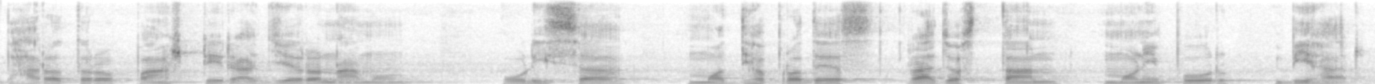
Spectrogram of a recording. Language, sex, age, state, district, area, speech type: Odia, male, 18-30, Odisha, Boudh, rural, spontaneous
